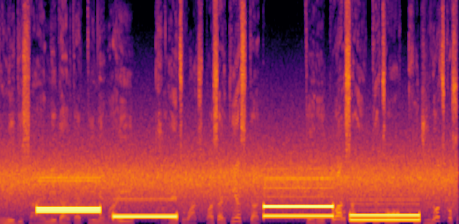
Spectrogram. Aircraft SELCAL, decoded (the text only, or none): MQ-GH HR-CJ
